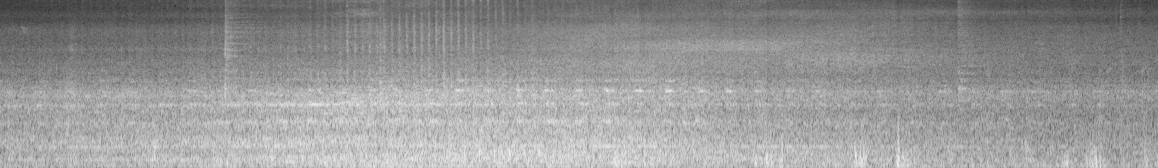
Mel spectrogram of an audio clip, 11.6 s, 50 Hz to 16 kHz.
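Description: Alco RSD-39 diesel locomotive passing close by and its passenger coaches rolling past as the train slows into the station. The locomotive's running noise swells to its loudest a few seconds in, then eases as the coaches go by with wheels clacking over the rail joints.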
